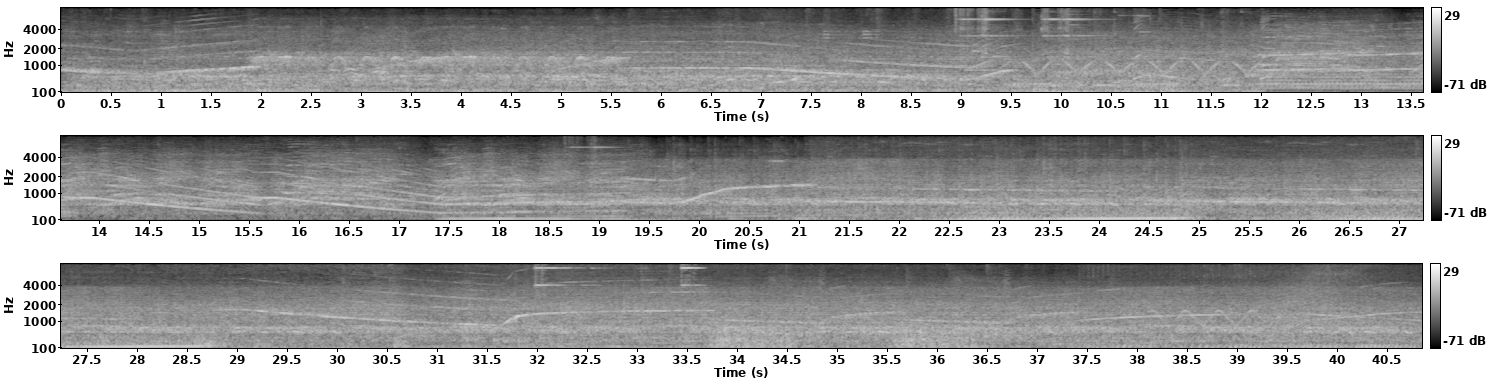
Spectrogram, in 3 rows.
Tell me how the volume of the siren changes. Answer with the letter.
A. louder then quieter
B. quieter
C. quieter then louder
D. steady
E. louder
D.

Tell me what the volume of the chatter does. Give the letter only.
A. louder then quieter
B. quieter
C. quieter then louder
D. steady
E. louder
D.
